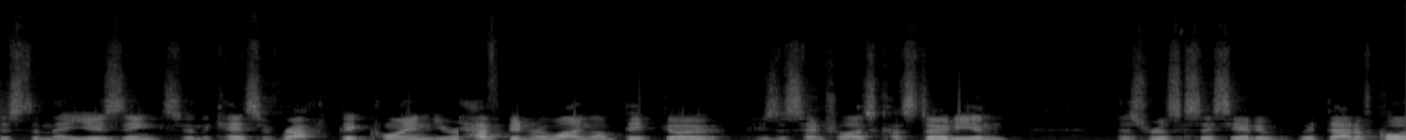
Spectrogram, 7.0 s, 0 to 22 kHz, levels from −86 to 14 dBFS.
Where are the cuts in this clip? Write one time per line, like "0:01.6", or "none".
none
